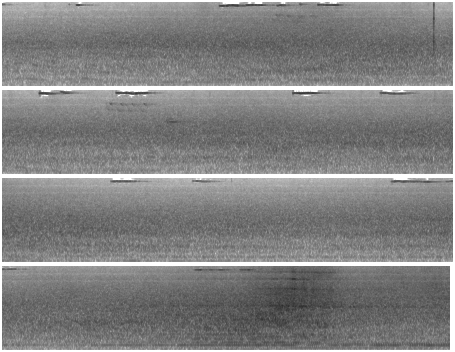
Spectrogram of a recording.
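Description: Road traffic passing on a busy city road: a steady rush of tyres and engines, with one vehicle passing close and louder near the end.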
